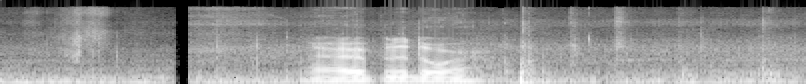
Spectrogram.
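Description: A car door handle clicks and the door unlatches.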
